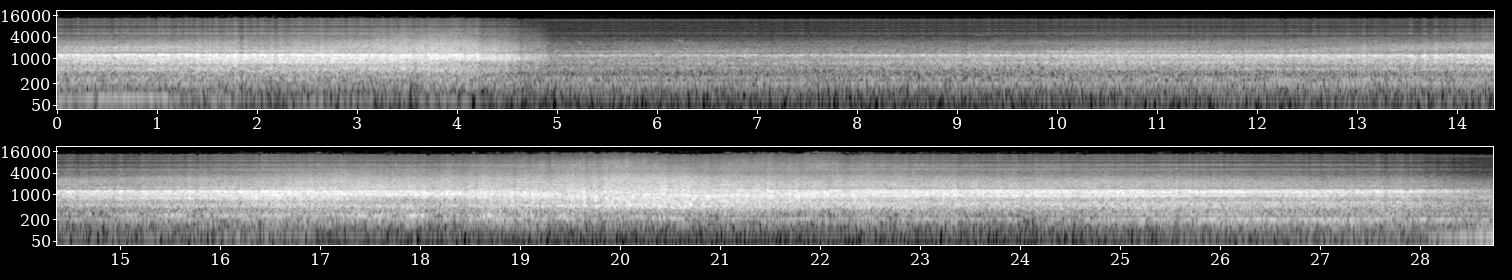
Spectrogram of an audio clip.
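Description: Red electric locomotives passing on an electrified main line. A locomotive hauling passenger coaches rolls past loudly and cuts off abruptly about five seconds in. Then a second electric locomotive approaches, its rolling and running noise building gradually to a long loud pass before falling away near the end.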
